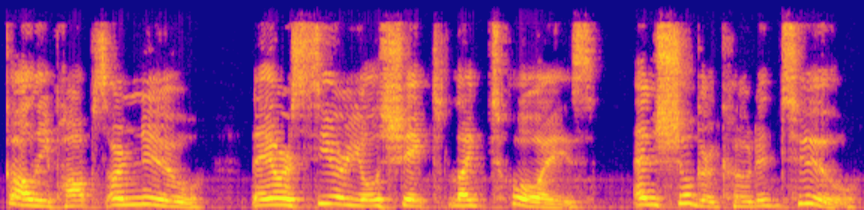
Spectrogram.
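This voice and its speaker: Woman as a slow, knowing storybook wise man. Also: mid-range voice, lively intonation, highs cut off. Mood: knowing, emphatic. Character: knowing old-tale wise man, grandly explaining.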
